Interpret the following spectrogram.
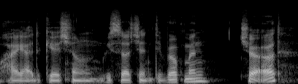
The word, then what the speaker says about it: CHERD: I'm an associate professor at the Center for Higher Education Research and Development, CHERD, which rhymes with nerd.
